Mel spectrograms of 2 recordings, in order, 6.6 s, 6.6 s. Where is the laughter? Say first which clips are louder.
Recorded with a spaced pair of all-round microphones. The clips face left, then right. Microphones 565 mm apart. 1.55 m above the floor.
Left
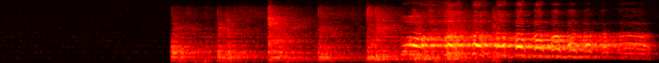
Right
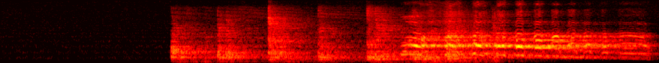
Right 1 dB; 50° right (ahead or behind), 5.5 m.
